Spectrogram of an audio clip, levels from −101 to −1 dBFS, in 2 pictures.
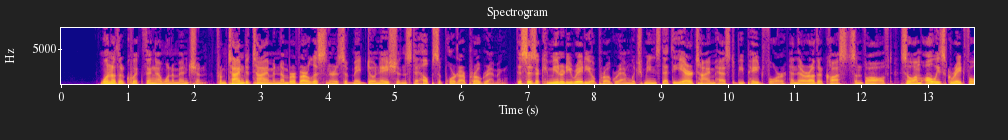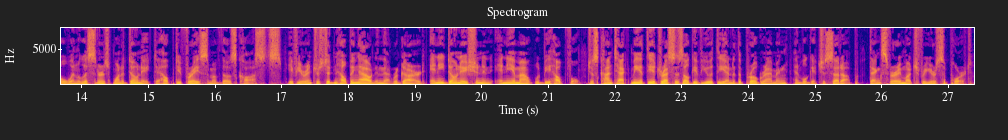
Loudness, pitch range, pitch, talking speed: -20 LUFS, 95-115 Hz, 105 Hz, 235 wpm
